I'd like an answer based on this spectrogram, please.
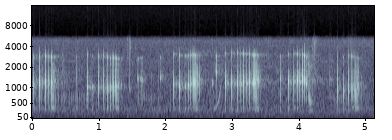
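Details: Green frogs near Turku, Finland, croak in rapid, rattling bursts of clicks, repeated about every second.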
